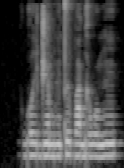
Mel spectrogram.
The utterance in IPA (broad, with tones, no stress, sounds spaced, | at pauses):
ɡʷ iː˨ d͡ʒ ɛ̃˧ b ĩ˨ t ɨ˧ b a˧ ɡ ɨ˨ w u˨ ŋ ĩ˧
